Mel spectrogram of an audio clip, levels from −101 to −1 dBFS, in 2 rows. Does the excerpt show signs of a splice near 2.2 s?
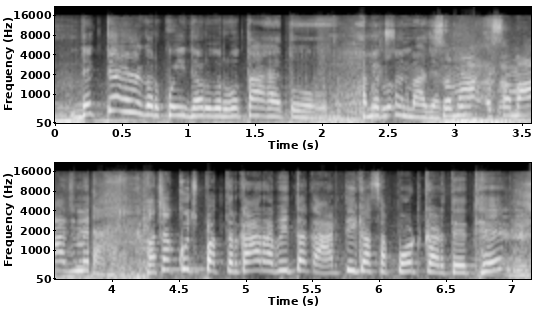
no; 1 cut; at 3.8 s

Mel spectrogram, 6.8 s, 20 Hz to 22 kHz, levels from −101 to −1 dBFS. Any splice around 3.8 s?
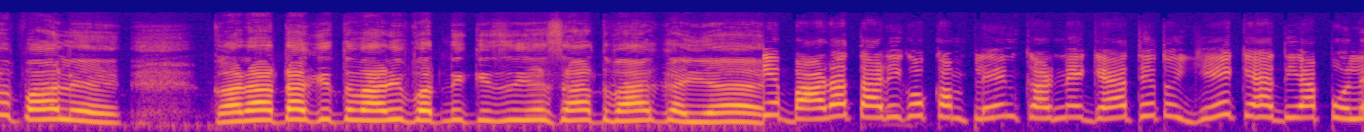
yes; 1 cut; at 3.8 s

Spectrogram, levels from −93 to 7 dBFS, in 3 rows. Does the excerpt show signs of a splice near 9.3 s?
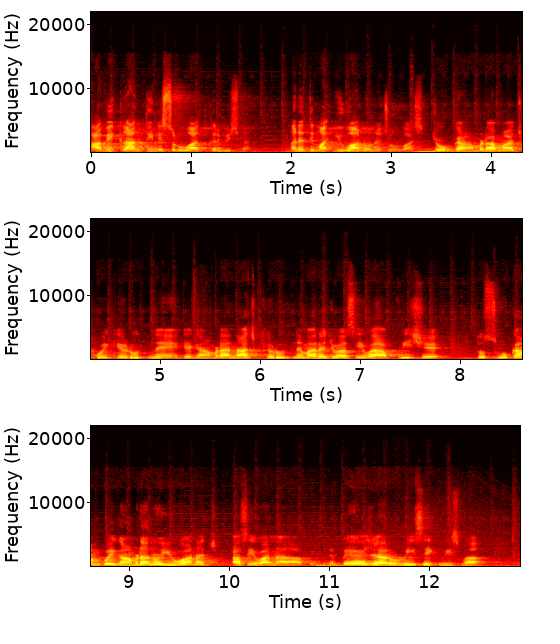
no; 2 cuts; at 3.3 s, 11.0 s

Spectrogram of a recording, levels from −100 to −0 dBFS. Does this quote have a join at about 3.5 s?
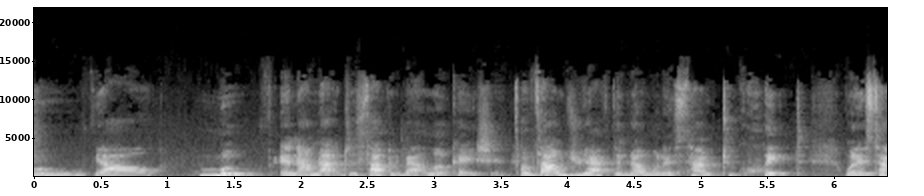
yes; 1 cut; at 3.5 s

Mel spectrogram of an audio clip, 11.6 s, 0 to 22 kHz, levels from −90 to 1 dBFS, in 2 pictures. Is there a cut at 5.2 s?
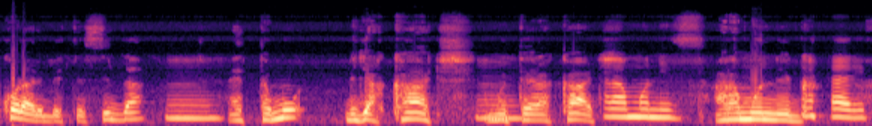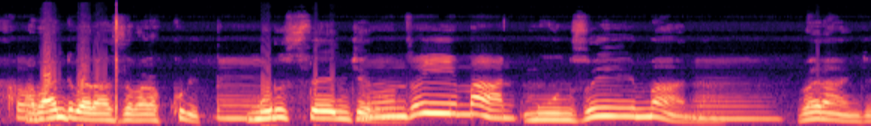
no; 0 cuts

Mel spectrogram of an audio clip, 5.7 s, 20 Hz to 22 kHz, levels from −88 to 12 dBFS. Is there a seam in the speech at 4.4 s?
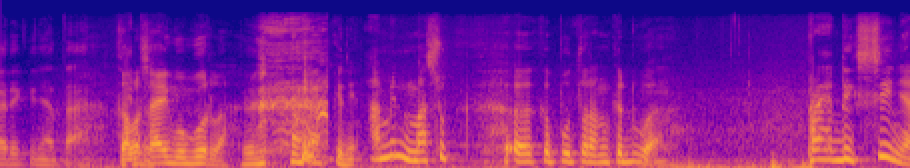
no; 1 cut; at 2.0 s

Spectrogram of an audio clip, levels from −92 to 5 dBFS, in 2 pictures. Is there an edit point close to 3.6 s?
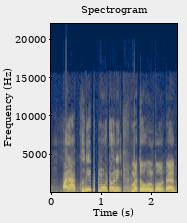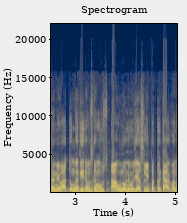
no; 1 cut; at 1.4 s

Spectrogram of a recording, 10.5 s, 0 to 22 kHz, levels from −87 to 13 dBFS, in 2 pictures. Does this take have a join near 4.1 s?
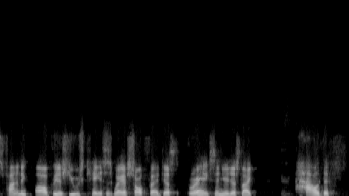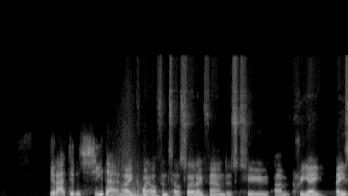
no; 1 cut; at 7.0 s

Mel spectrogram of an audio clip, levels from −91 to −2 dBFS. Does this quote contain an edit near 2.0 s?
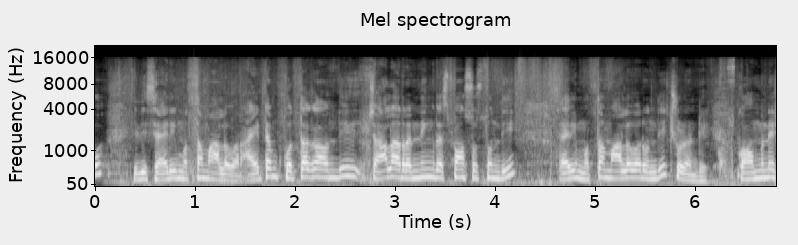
no; 1 cut; at 4.6 s

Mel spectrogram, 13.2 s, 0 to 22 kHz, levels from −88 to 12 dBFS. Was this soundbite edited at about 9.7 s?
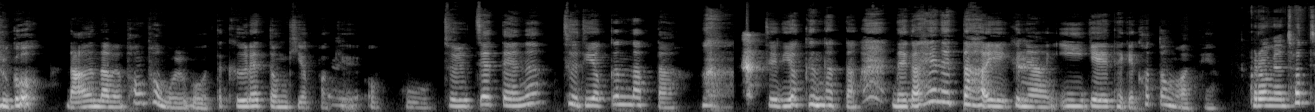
no; 0 cuts

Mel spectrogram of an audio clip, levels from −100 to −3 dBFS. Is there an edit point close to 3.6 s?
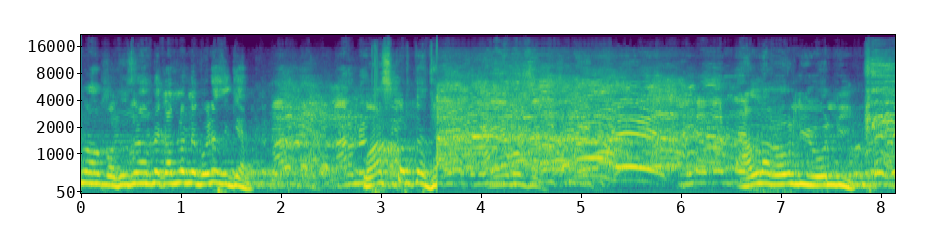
yes; 1 cut; at 3.6 s

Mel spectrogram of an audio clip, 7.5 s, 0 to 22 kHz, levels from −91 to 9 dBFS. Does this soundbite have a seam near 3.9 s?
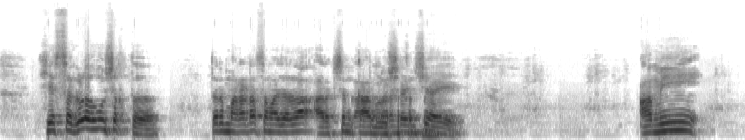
yes; 1 cut; at 3.9 s

